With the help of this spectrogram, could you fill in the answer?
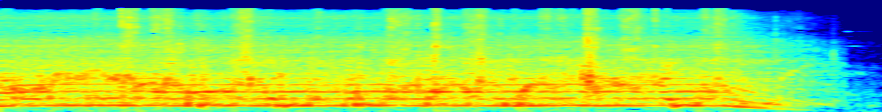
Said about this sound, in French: Et nous passons à l'émulsion de la sauce avec notre mixeur.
